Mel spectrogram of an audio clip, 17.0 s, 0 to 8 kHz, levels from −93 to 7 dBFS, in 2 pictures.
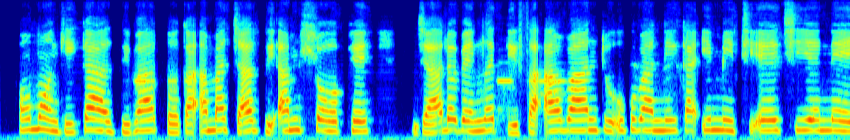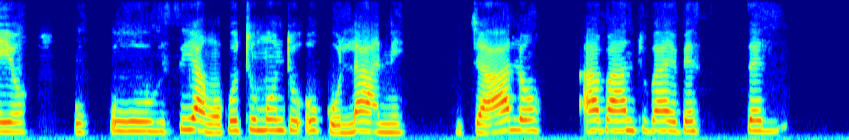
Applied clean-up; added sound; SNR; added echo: neural diffusion model UNIVERSE++.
